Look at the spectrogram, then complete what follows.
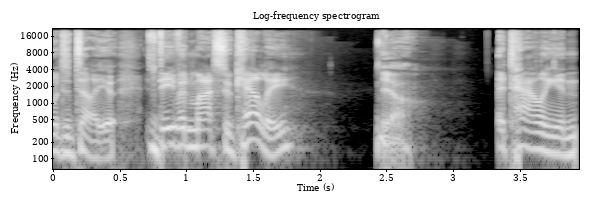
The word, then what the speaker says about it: Mazzucchelli: Pizza. Mazzucchelli. It's the same thing. The double Z's, the double C's.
